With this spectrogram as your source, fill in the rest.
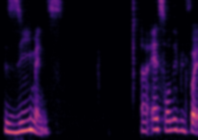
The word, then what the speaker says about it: Siemens: habitées ont été pourra plus tôt siemens mais normalement ce serait plutôt ziman elles sont des buts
